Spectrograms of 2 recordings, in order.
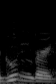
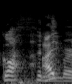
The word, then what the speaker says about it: Gothenburg: like yeah I'm so we're here in in Gutenberg he's like it's gothenberg and make sure you let kubani know specifically that it's pronounced gothenberg I think he was that sounds like him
